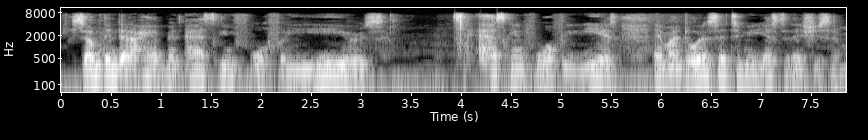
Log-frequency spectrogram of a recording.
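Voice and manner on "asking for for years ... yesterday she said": ordinary talk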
